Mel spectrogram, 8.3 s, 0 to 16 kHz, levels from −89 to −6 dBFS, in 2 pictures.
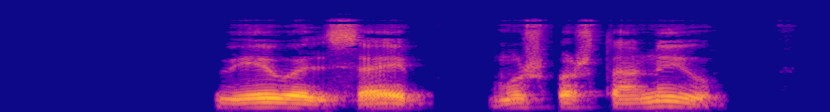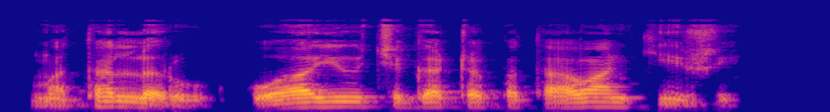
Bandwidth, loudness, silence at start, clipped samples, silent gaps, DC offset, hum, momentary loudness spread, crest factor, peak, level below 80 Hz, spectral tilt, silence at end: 9.2 kHz; -29 LUFS; 1.1 s; under 0.1%; 2.21-2.44 s, 3.65-3.87 s, 4.01-4.30 s, 5.27-5.39 s; under 0.1%; none; 13 LU; 18 dB; -10 dBFS; -80 dBFS; -4.5 dB/octave; 0.5 s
